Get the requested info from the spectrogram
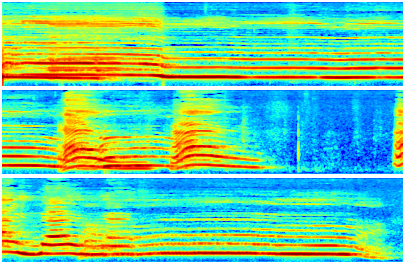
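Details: Pet dog, a female, giving a good morning howl because she is hungry and wants food: long, loud, steady tones with rich harmonics, broken by wavering rising yelps mid-clip, a short silence, then another sustained, slowly falling howl.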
